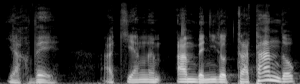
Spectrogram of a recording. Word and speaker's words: Yahvé: Y los especialistas en hebreo, en antiguo hebreo y en, la Biblia, en el Antiguo Testamento, nos dicen la pronunciación más probable de YHWH es Yahvé.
